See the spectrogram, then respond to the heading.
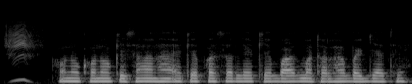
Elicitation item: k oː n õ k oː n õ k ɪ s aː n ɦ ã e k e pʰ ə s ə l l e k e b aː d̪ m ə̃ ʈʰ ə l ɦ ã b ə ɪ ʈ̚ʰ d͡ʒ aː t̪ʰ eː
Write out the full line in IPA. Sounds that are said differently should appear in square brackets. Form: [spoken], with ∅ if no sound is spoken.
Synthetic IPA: k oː n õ k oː n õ k ɪ s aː n ɦ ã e k e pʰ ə s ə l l e k e b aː d̪ m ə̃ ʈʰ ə l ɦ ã b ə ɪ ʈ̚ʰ d͡ʒ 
